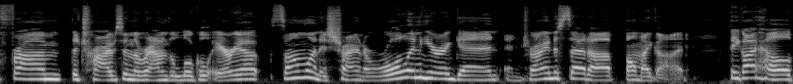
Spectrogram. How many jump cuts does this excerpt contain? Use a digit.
1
